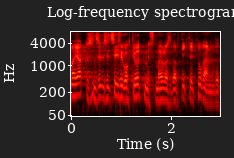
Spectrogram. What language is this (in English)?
Estonian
